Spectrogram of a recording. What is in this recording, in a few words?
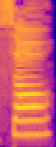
"sao1", pinyin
